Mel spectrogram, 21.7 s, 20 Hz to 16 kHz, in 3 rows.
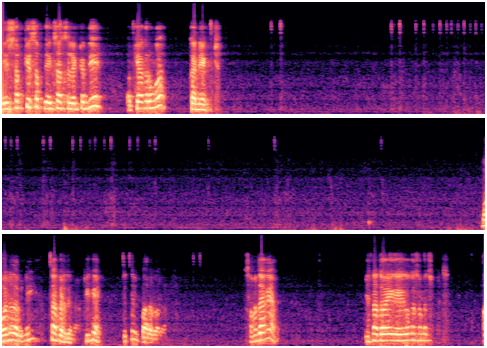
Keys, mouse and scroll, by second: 11.4 ctrl+z.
